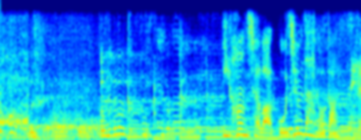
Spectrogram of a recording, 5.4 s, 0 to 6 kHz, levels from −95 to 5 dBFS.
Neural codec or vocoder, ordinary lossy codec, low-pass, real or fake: codec, 16 kHz, 4 kbps, X-Codec, HuBERT features, trained on general audio; none; 5.4 kHz; fake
